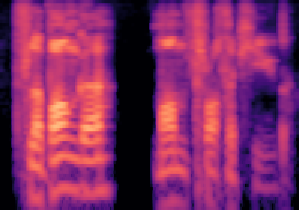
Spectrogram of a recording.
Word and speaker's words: Flabonga Monthrothacube: Oh, how do you pronounce the name of the show? Flabonga Monthrothacube.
